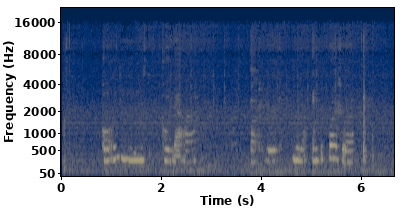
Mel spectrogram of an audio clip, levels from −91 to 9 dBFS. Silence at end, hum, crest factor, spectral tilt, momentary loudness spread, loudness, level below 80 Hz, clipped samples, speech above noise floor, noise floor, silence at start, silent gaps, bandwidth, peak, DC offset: 0 s; none; 20 dB; -5.5 dB/octave; 20 LU; -34 LUFS; -58 dBFS; under 0.1%; 21 dB; -53 dBFS; 0.05 s; none; 16.5 kHz; -14 dBFS; under 0.1%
